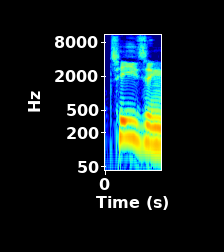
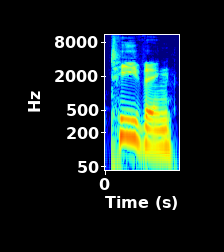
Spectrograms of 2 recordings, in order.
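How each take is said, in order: First: The middle consonant is a clear s sound. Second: The middle consonant is lisped into a th sound. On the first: "I'd just say" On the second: "because of my lisp, it just said came out as"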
